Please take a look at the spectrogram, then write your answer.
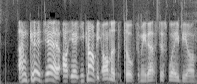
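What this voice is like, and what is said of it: Welsh British accent. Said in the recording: “that's how you do an English accent ... I'm actually Welsh”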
